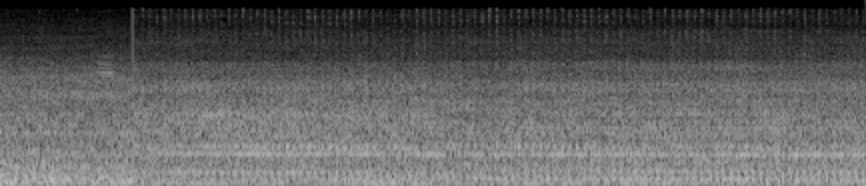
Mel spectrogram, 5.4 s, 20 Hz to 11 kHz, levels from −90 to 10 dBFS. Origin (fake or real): real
